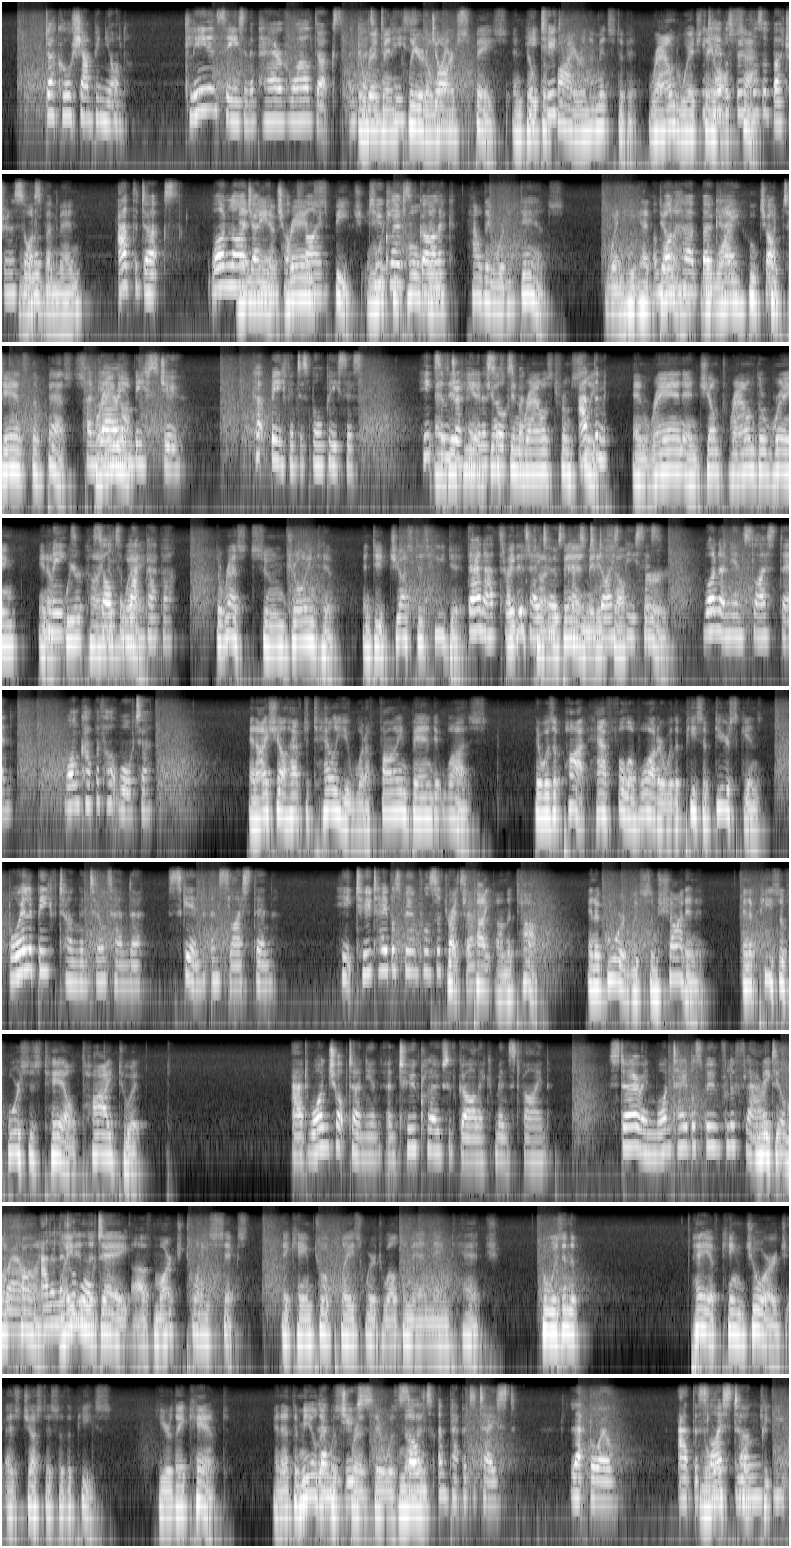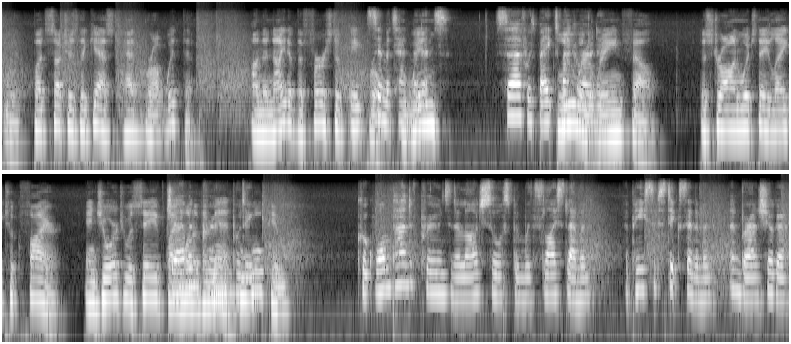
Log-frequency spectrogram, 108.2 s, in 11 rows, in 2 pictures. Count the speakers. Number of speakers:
2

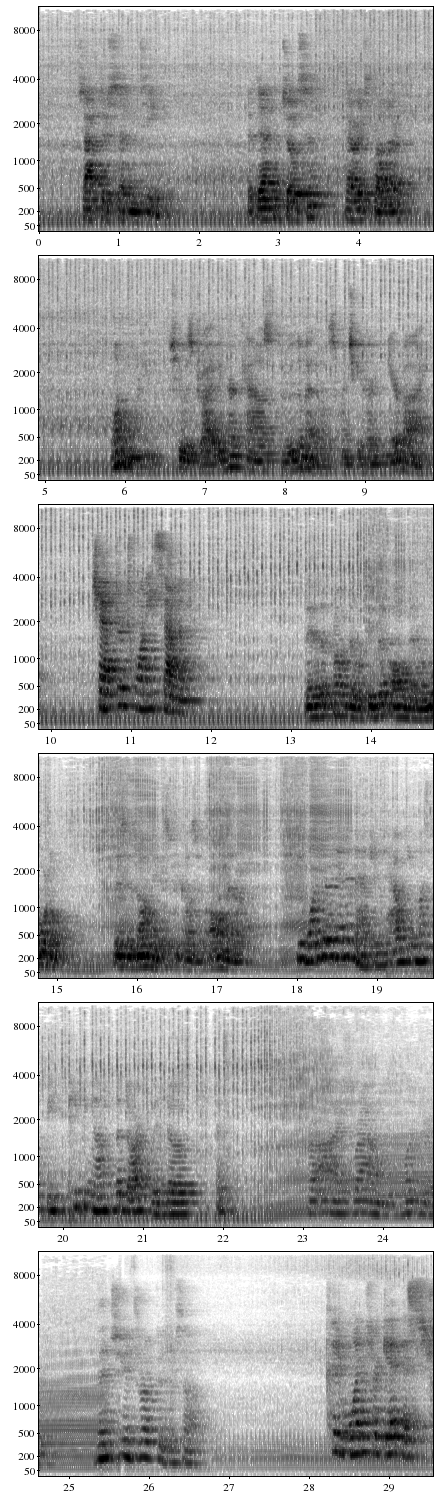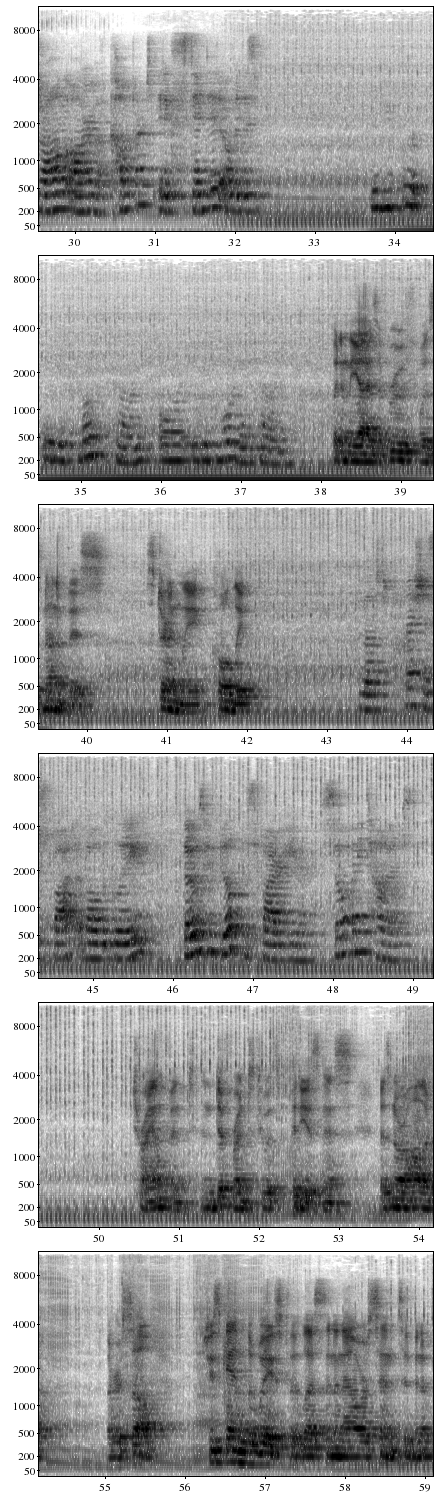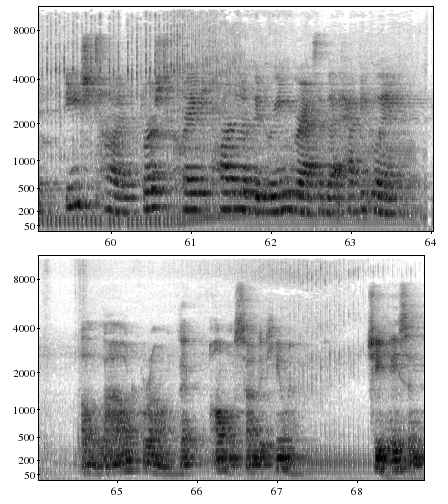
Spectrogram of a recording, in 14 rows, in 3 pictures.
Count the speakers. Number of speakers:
9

